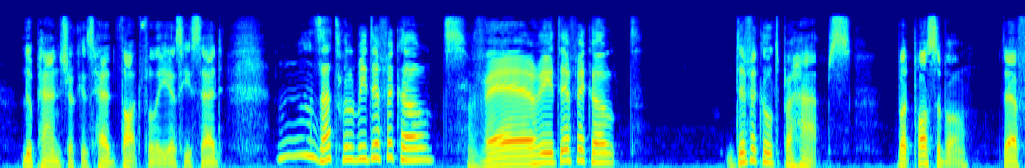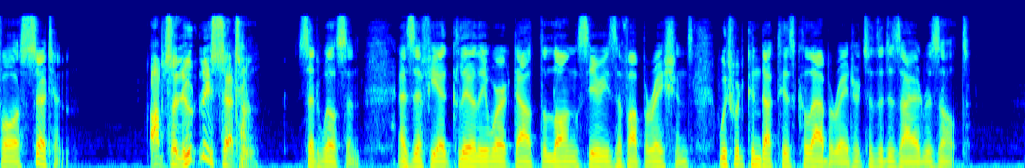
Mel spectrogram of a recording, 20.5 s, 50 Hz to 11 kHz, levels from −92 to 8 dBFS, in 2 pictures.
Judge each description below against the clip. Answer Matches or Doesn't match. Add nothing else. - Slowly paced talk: Matches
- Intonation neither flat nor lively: Doesn't match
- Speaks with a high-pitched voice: Doesn't match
